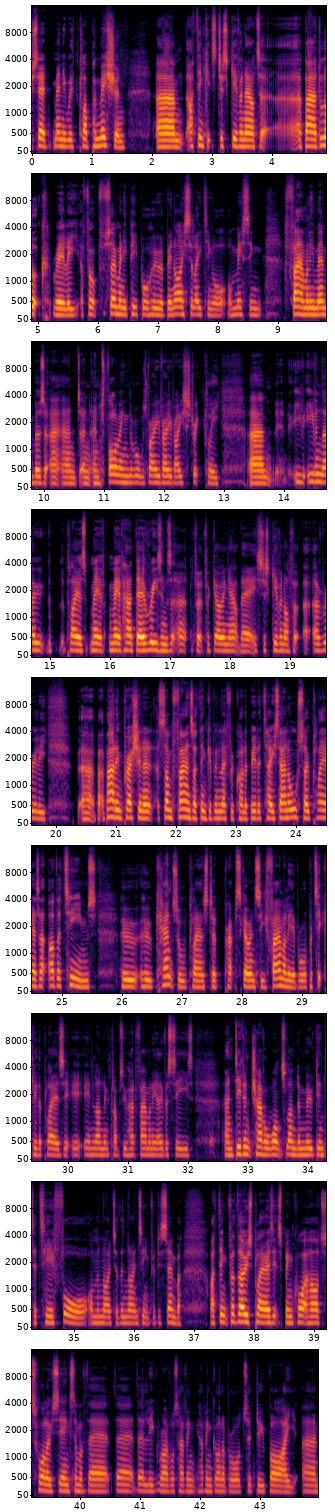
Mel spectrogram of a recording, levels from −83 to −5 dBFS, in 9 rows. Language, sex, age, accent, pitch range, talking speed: English, male, 30-49, British, 160-180 Hz, 205 wpm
